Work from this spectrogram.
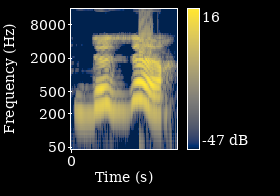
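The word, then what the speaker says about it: deux heures: قلت 2 heures، هنا نطقت لا لتر زد مع أنها ما كايناش. pourquoi؟ باسكو عندي اش، باسكو عندي لا لتر اكس كتبعها اش، دونك كندير لا ليزون وكنقرا 2 heures. 2 heures. داكوغ. كنطق لا لتر زد مع أنها ما مكتوباش باسكو درنا لا ليزون.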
